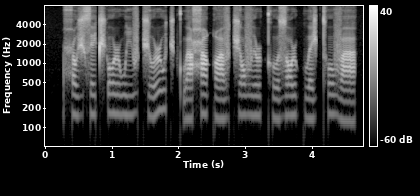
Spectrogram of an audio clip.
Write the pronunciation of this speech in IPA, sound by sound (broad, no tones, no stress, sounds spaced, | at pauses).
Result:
ħ o ʒ s e t͡ʃʼ o ɹ w i v t͡ʃ ʊ ɹ u t͡ʃ kʷʼ a ħ a qʷ a v t͡ʃ ɔ v ɪ ɹ kʰ ʊ z ɔ ɹ kʷ ɛ ʒ tʰ o v a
